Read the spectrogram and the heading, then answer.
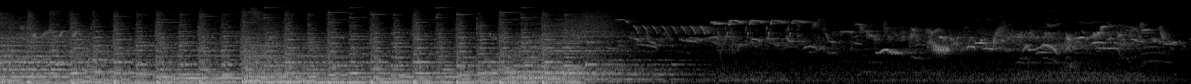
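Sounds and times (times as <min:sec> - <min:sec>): background music: 0:00.0 - 0:07.2
birds chirping and calling: 0:05.8 - 0:11.9.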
